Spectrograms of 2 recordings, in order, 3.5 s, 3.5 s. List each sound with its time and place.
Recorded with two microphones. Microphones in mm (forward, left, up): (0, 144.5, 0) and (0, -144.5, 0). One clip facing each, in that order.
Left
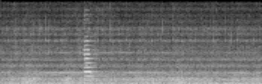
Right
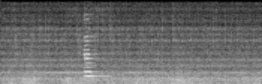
0.0 s a vehicle: 40° left (ahead or behind)
1.1 s a violin: 20° left (ahead or behind)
